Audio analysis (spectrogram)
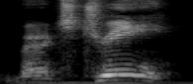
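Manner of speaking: loud calling out; witch yelling. Acted. Baba Yaga yelling at the birch tree. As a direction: yell up at the tree. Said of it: "yelled the witch".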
